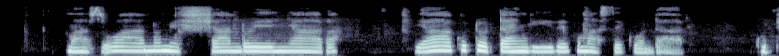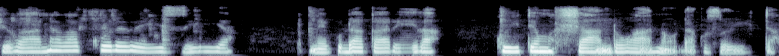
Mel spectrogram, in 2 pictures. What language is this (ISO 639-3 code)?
ndc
